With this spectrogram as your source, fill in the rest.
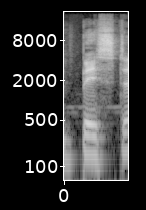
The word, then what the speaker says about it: Bicester: it's print it's spelt Bicester but it's actually pronounced bicester I've been to bister it's very nice and Bicester and there's a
